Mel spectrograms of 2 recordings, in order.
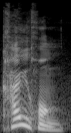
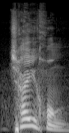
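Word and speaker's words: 彩虹: 카이홍. 카이는 그냥 진짜 중국 발음으로는 이거 차이홍.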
